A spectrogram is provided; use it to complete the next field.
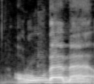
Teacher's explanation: lidah belakangnya diangkat, lidah depannya makhrajnya huruf ra, rubama, dan dimonyongkan karena ra-nya berharakat dhammah. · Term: dibaca tebal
